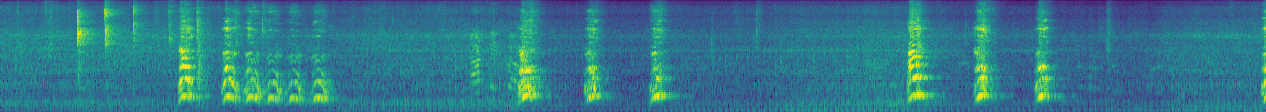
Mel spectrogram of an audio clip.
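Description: A dog barking: one bark, then a quick run of about six, then two groups of three barks about half a second apart.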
